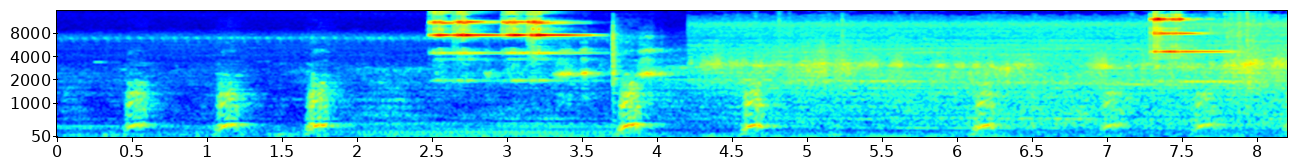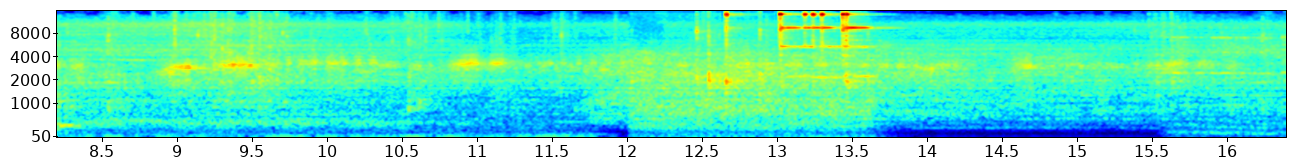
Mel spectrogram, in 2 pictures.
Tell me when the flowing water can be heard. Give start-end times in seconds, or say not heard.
not heard.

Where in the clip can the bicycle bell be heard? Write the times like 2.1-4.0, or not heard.
2.5-3.6, 7.3-7.9, 12.0-13.7.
